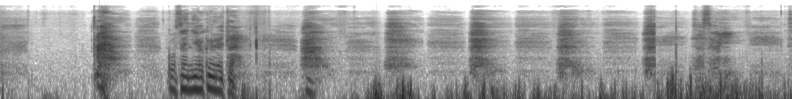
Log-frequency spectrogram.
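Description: Clothing rustles as a man stretches and pulls at his jacket.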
